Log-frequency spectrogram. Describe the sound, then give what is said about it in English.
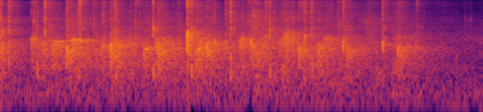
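Uneven applause from a crowd, a scattering of claps at mixed pace rather than a full ovation, moderately loud at first and tapering off toward the end. “Some people are clapping, some aren't.”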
